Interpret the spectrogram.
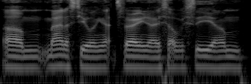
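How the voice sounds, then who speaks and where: A man calling a strategy game match alone, talking through plays with many ums, his voice hoarse after hours of casting. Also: fairly low pitch, a little fast, no echo. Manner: steady, filler-heavy analytical play-by-play. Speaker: game caster. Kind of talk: solo esports play-by-play commentary.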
